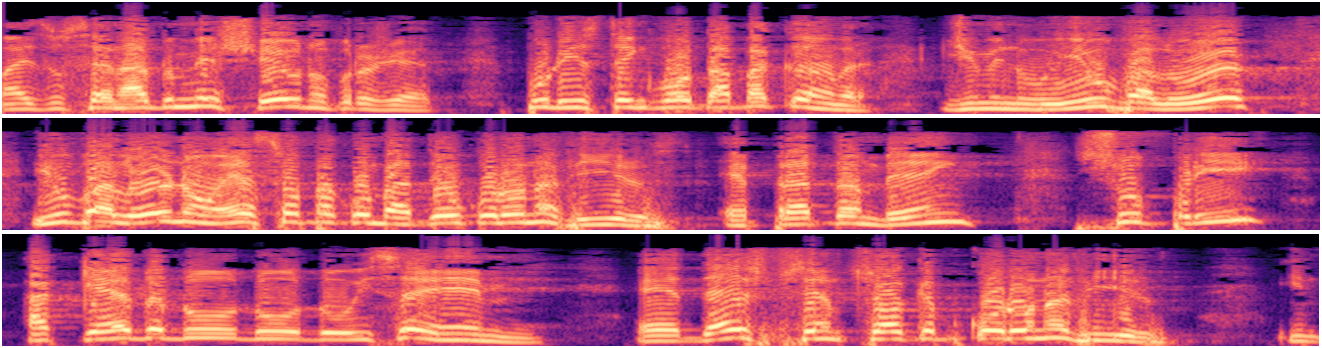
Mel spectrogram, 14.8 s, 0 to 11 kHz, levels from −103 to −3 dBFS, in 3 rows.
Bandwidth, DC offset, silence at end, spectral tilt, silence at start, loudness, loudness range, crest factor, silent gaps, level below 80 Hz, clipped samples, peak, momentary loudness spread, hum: 9.6 kHz; under 0.1%; 0 s; -5.5 dB/octave; 0 s; -10 LUFS; 3 LU; 10 dB; none; -36 dBFS; 0.1%; 0 dBFS; 10 LU; none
